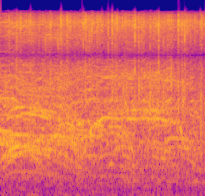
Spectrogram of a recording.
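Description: An audience claps along in quick rhythm.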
